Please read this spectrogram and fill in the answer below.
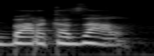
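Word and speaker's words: Bahr el Ghazal: coming through brother so the proper way of pronouncing it is actually barakazal is that correct yeah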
